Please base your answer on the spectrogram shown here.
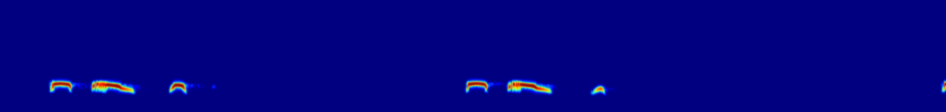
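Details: Spotted dove cooing: two phrases about four seconds apart, each a short soft hoot, then a longer falling coo and a final short note, low and mellow, in otherwise quiet surroundings.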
